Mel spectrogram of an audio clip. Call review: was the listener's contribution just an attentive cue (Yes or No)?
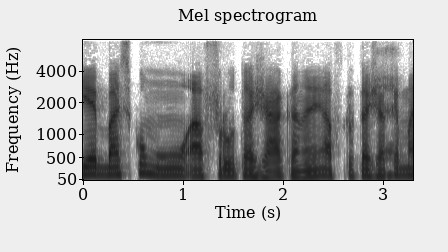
Yes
